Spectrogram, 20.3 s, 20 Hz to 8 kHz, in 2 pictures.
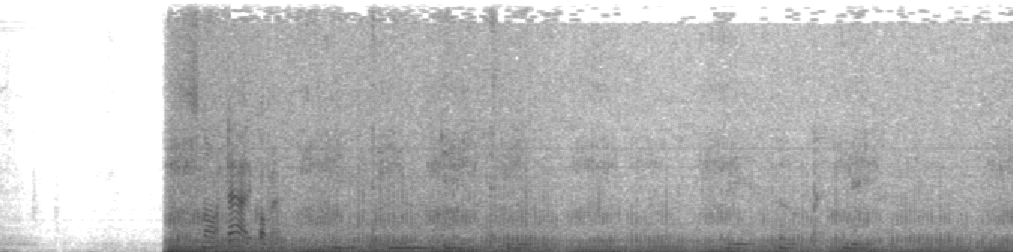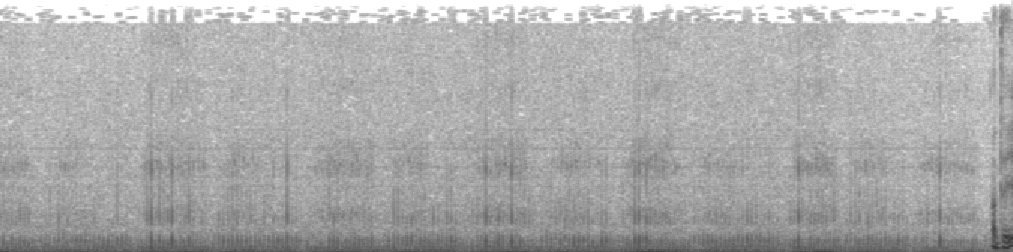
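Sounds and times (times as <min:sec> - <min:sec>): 
domestic cat purring: 0:01.6 - 0:20.2
speech: 0:02.0 - 0:03.1, 0:20.1 - 0:20.2.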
